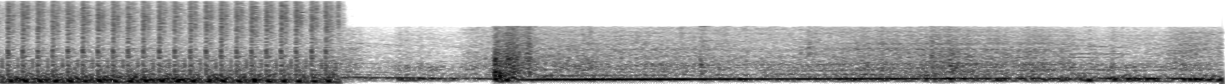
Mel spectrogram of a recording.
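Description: A Tommy gun fires from a moving truck in a dense, rapid rattling burst lasting under two seconds, then gives way to a loud engine roar with a steady drone and one more sharp crack. No talking.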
